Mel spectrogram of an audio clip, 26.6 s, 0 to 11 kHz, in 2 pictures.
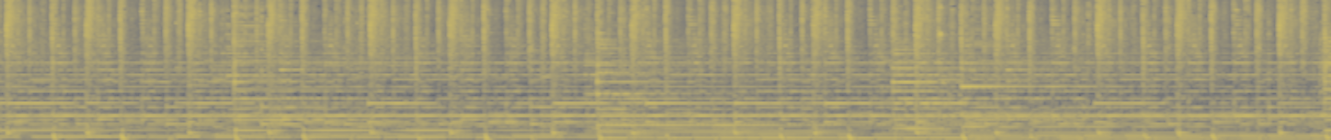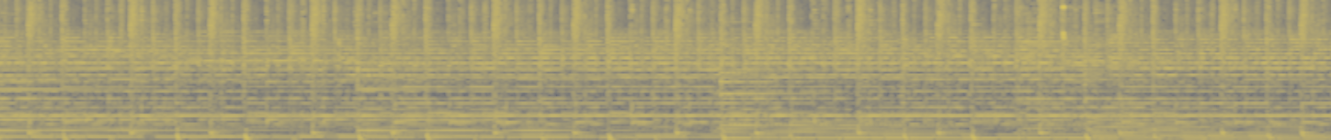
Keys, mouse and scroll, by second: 0.7 shift+middle click, 1.1 middle click, 1.2 shift+middle click, 1.9 shift+middle click, 2.5 middle click, 4.4 shift+middle click, 5.0 middle click, 5.5 shift+middle click, 6.2 middle click, 7.6-8.4 scroll down 4, 8.4 shift+middle click, 8.9-9.7 scroll up 2, 9.2 middle click, 11.1 shift+middle click, 12.0 middle click, 15.7 middle click, 15.9 shift+middle click, 16.3 middle click, 16.8 shift+middle click, 17.3-17.7 scroll up 3, 17.6 middle click, 18.1 shift+middle click, 19.0 scroll down 1, 19.4 shift+middle click, 20.3 middle click, 20.9 shift+middle click, 24.4 middle click, 25.1 shift+middle click, 26.4 middle click.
